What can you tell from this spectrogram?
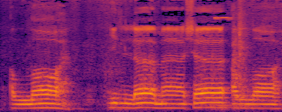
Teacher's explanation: On peut entendre quand même le ha qui est sakina.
